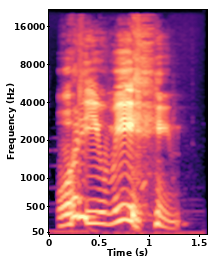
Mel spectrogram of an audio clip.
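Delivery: put-on befuddled, confused tone. Retelling own reaction to a cousin calling the game anime: imitating own befuddled self. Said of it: "I was befuddled".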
